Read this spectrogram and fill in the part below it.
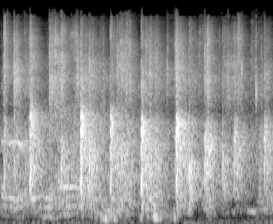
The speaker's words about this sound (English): Round of applause.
